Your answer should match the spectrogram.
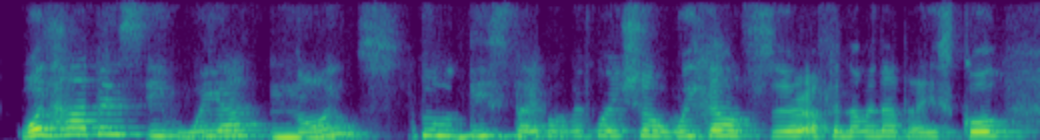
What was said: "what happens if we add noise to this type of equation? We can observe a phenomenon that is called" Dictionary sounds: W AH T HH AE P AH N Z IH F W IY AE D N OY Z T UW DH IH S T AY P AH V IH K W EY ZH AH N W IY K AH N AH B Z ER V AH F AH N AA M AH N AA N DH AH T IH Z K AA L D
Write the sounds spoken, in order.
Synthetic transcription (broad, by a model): W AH T HH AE P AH N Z IH F W IY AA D N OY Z T UW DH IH S T AY P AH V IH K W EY SH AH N W IY K AH N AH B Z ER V AH F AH N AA M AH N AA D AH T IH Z K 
